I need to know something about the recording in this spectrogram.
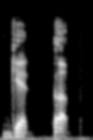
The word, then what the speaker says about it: get up: But in conversational American English, when a T sound comes between two vowel sounds, it changes. It becomes soft.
